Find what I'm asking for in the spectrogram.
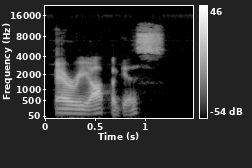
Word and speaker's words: Areopagus: And it says, and they took him and brought him to the, how do you say that again? Areopagus. Yes, thank you.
